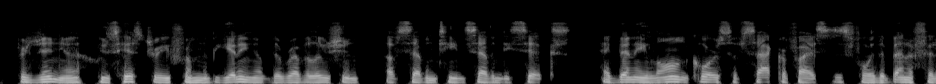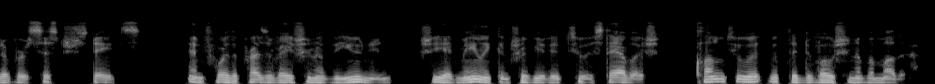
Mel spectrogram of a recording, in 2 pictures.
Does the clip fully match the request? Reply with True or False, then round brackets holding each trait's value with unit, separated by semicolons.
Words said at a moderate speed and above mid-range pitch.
False (150 wpm; 100 Hz)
